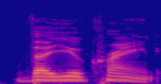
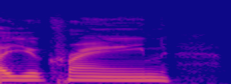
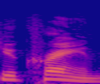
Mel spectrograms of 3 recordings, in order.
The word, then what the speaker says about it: Ukraine: The Ukraine. It's a topic for me. The Ukraine, the entertainment news, the whatever. So it's a topic, but it's pronounced Ukraine. There's no the. It's Ukraine. And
